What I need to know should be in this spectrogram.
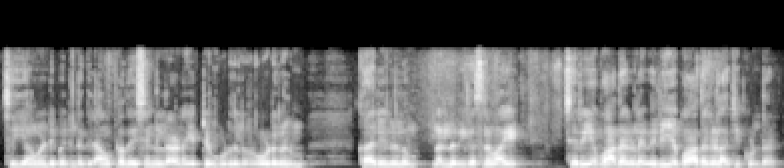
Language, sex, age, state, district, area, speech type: Malayalam, male, 45-60, Kerala, Kasaragod, rural, spontaneous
